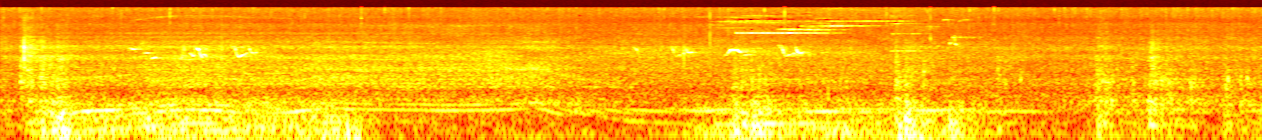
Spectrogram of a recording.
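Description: Garbage truck's diesel engine running at a distance, its pitch rising and falling several times as it works along the street, with a few dull knocks.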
